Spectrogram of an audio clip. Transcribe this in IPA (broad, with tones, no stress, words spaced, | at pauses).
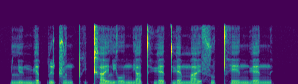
ly˨˦ mɥɛ˥˨pi˦ʈ͡ʂwə˨˩npʰi˥˨ kʰa˥˨ɪ̯ljo˦ʊ̯n̪jä˨˩ t̪ʰɥɛ˦t̪ɥɛ˦ ma˨˩ɪ̯su˥˨ t̪ʰe˦ɪ̯n̪ɥɛ˦n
